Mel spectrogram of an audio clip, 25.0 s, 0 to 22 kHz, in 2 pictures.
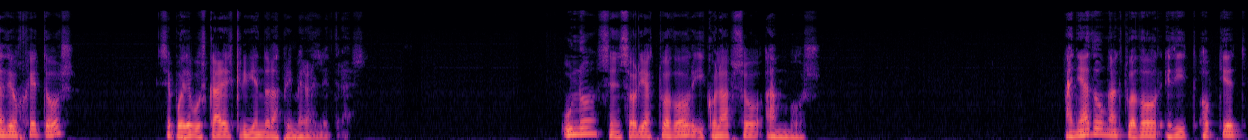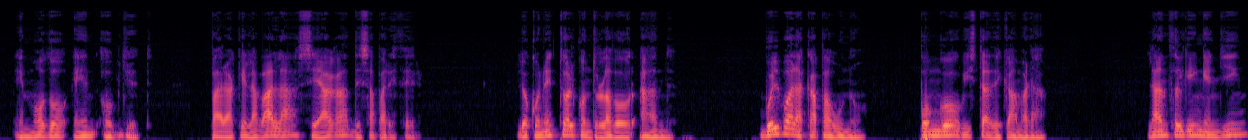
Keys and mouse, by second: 6.5 click, 8.9 click, 15.0 click, 18.5 click, 21.1 click, 24.8 p.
